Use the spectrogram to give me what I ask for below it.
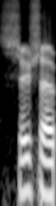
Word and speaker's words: Saoirse: Saoirse Ronan.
